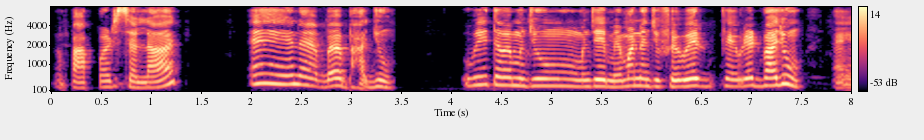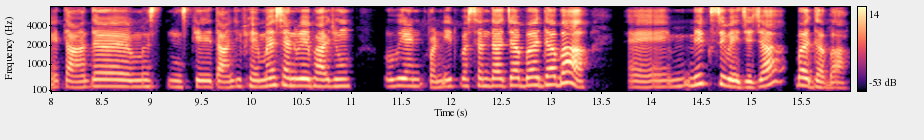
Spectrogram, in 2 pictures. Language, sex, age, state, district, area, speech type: Sindhi, female, 45-60, Gujarat, Surat, urban, spontaneous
